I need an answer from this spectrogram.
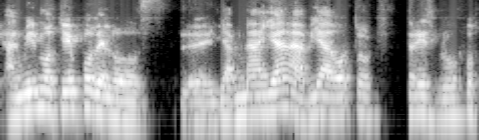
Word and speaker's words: Yamnaya: Sí, se dice Yamnaya no me acuerdo cómo se se escribe.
